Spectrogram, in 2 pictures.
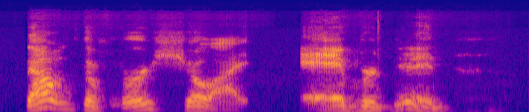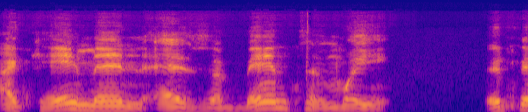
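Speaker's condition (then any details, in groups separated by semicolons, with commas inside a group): Spinocerebellar ataxia type 7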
